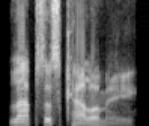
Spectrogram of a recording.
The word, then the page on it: lapsus calami: British English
